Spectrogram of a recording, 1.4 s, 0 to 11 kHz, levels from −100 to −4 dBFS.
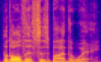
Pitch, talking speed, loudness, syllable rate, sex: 100 Hz, 310 wpm, -18 LUFS, 6.4 syllables/s, male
